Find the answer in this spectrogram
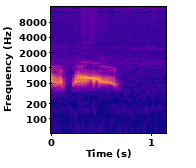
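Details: Short burst from a decoy spotted dove of the 'giọng thổ' voice style, urging coos to lure wild doves: a brief low note followed by a longer, steady, mellow coo.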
